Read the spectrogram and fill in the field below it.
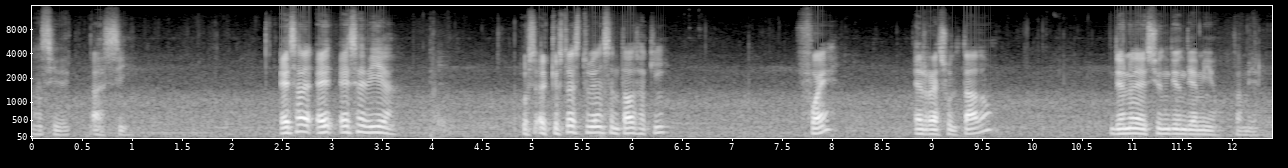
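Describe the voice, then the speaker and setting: A man's voice: medium pitch, expressive, normal speed, pauses often, slight background noise. Earnest man preaching a testimony. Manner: earnest, repetitive, drops to soft tones for emphasis. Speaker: pastor. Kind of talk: sermon testimony.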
